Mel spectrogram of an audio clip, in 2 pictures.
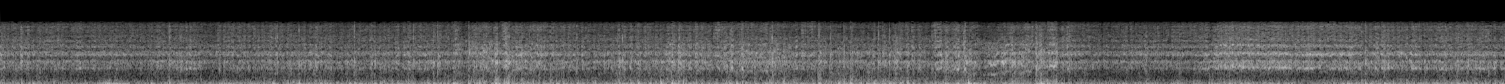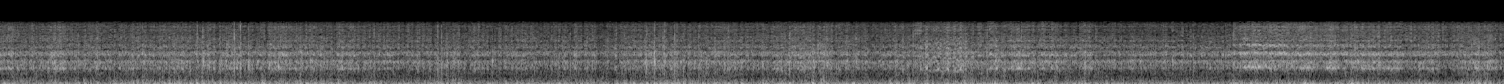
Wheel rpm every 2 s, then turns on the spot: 200, 200, 190, 200, 180, 190, 200, 200, 200, 200, 200, 200, 200, 200, 200.
none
